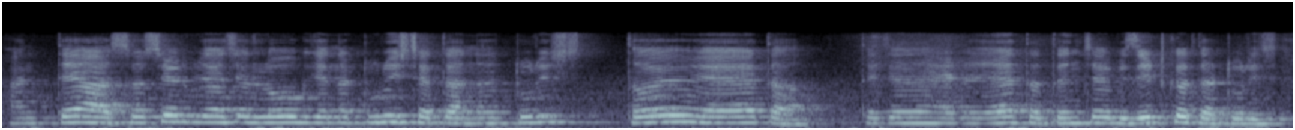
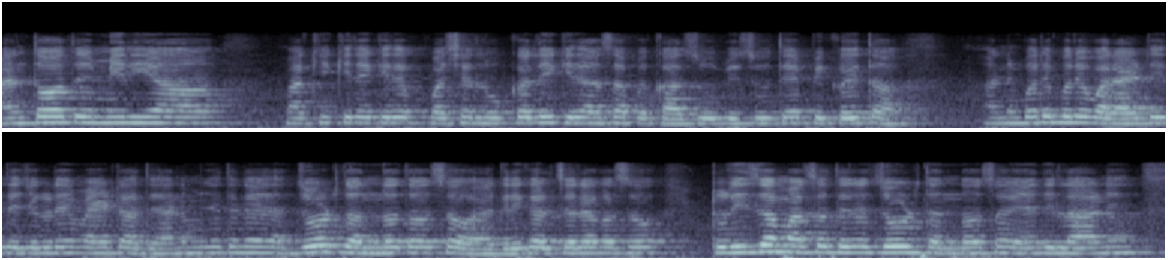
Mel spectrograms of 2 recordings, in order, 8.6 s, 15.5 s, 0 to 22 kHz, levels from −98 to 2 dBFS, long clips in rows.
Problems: background sounds at intervals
